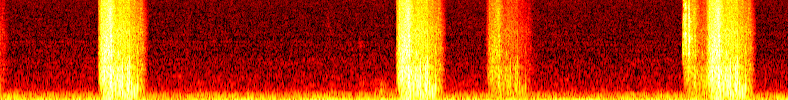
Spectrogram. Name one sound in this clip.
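A short electronic whoosh sounds several times as fuses snap into place and light up.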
